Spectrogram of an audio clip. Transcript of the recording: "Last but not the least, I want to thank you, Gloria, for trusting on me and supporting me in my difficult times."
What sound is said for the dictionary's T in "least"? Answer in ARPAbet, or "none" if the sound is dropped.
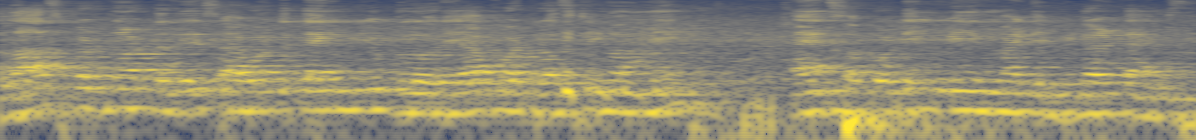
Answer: none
